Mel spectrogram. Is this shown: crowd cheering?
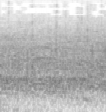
yes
